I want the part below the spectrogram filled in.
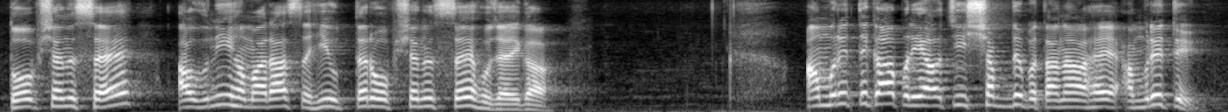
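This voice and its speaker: A man teaching an exam-prep lesson with a Rajasthani accent, repeating answers and word lists in a steady drilling rhythm. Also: high-pitched.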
